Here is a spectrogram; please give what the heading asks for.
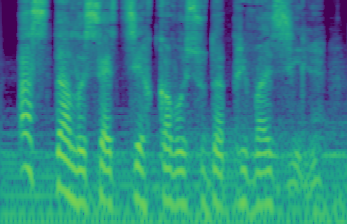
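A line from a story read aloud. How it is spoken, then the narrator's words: Plain, old man. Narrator (Russian): сказал старик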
